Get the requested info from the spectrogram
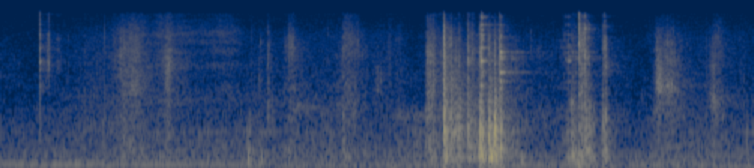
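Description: Light clinks and knocks of a power steering reservoir filter and its coiled metal spring being set down, with a cluster of clatter about three seconds in and another knock just before four seconds.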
